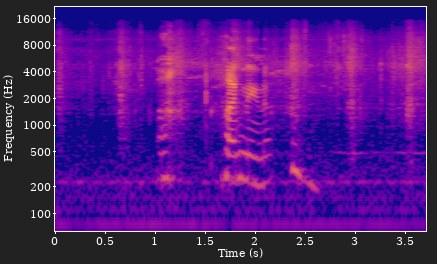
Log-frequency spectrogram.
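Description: A woman speaks close by with emotion.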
